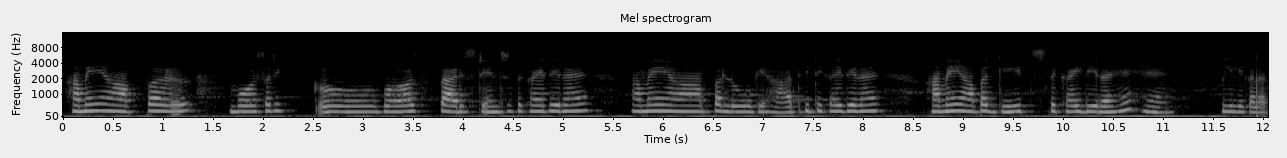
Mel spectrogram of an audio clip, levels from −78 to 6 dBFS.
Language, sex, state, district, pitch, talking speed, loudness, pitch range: Hindi, female, West Bengal, Dakshin Dinajpur, 260 Hz, 160 wpm, -35 LUFS, 245-275 Hz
